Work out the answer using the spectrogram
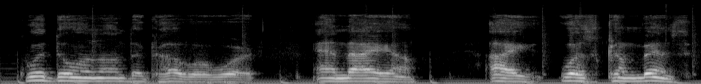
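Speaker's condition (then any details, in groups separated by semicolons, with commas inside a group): ALS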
